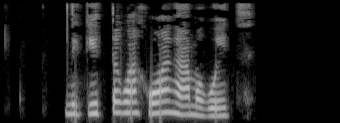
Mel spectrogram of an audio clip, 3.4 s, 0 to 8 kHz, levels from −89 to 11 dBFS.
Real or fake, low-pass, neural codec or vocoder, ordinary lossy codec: real; 7.2 kHz; none; MP3, 32 kbps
